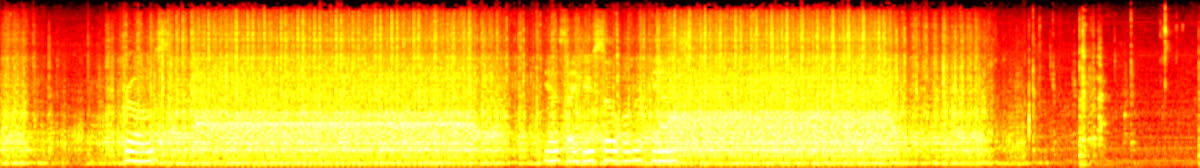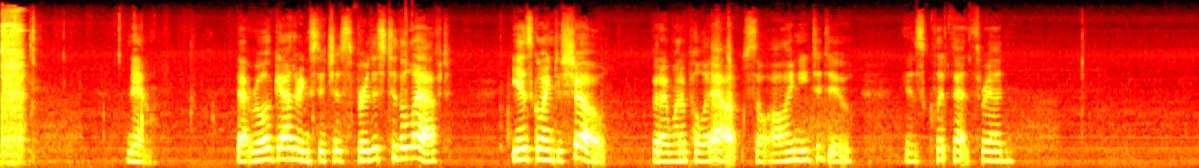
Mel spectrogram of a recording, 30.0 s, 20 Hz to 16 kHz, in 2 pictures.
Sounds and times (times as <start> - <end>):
Sewing machine: 0.0 - 13.0
Speech: 1.6 - 2.2, 6.8 - 8.6, 16.6 - 17.0, 18.0 - 20.7, 21.4 - 22.6, 23.2 - 25.7, 26.3 - 27.7.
